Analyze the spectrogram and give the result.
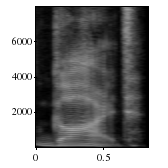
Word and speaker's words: guard: 紧接着，我们来看第二个单词 guard。注意到这个词的发音，它的 u 是没有发的哦。像在英文里面有一些类似的发音结构的单词，像是 guest，g u e s t，客人，它的 u 也是不发声的。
